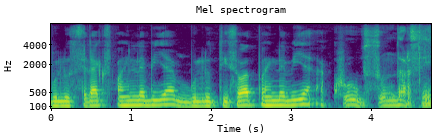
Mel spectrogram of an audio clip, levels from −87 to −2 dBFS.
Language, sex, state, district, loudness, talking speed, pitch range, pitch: Bhojpuri, male, Bihar, East Champaran, -15 LUFS, 165 wpm, 110-125 Hz, 120 Hz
